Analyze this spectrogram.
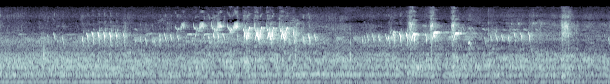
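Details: Common chaffinch on the bank of the Main river near Würzburg, Germany, sings bright, high phrases of quick repeated notes that speed up into a tumbling run, over steady outdoor background noise.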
